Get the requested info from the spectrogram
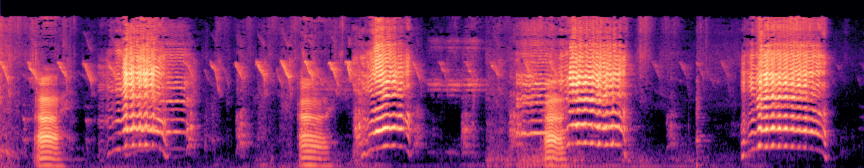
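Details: Goat kid calling repeatedly: a series of tremulous, nasal bleats, some short and dropping in pitch, others longer and wavering, coming every one to three seconds over about ten seconds.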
